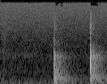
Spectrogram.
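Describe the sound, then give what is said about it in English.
A man knocks twice, firmly, on a wooden door that stands slightly ajar. The knocks are evenly spaced about a third of a second apart, each with a short resonant ring, clear against a quiet background with no voices. “He knocked on the door.”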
